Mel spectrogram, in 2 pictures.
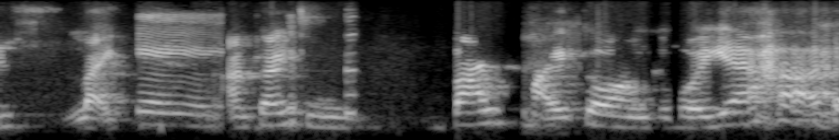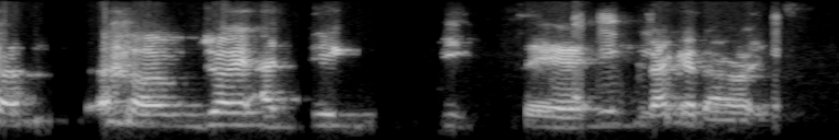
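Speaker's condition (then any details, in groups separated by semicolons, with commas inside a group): No condition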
